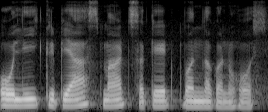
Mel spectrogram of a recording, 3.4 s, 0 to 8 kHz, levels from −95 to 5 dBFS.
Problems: none marked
